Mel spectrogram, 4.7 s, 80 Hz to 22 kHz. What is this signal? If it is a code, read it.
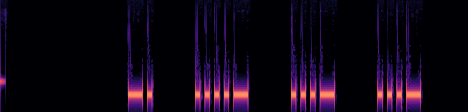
Morse code, heard as a keyed tone, about 25 wpm, spaced as for 14 wpm, 700 Hz. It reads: N4VV
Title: USA Call Signs - 4 Characters - 3x Character Spacing - 25wpm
